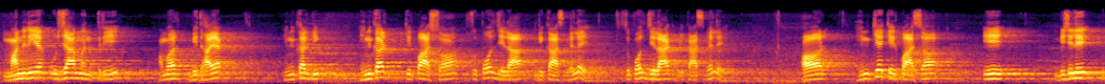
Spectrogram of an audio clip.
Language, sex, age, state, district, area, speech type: Maithili, male, 45-60, Bihar, Supaul, rural, spontaneous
